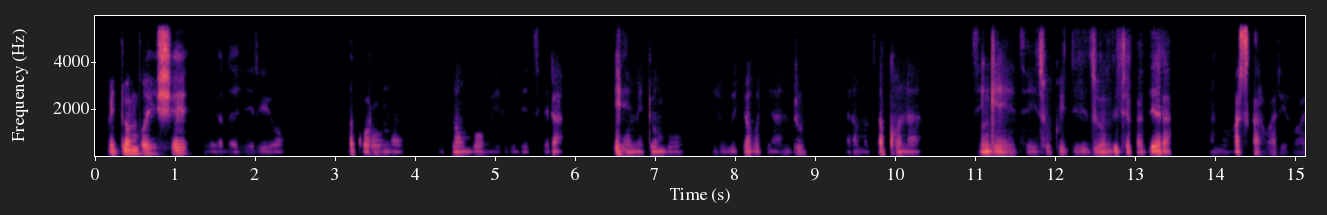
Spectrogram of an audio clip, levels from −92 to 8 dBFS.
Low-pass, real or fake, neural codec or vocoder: 5.4 kHz; fake; autoencoder, 48 kHz, 128 numbers a frame, DAC-VAE, trained on Japanese speech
